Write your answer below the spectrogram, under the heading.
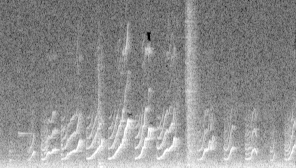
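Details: Pet guinea pig demanding its snack when hungry: quick, piercing wheeks that rise and hook upward, tumbling out about three a second, one brief sharp knock in the middle, low hum underneath.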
